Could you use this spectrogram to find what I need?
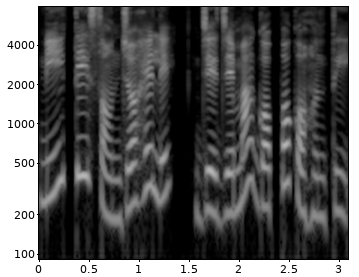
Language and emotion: Odia, neutral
